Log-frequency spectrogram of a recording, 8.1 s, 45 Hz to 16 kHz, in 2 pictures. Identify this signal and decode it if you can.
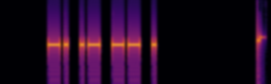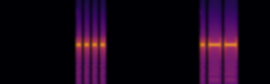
Morse code, heard as a keyed tone, about 20 wpm, spaced as for 12 wpm, 700 Hz. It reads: NAME HW
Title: Top 20 QSO Elements - 8x Character Spacing - 20wpm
